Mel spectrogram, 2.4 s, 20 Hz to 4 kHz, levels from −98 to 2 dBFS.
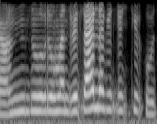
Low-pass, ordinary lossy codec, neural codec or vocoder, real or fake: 3.6 kHz; none; autoencoder, 22.05 kHz, a latent of 192 numbers a frame, VITS, trained on many speakers; fake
